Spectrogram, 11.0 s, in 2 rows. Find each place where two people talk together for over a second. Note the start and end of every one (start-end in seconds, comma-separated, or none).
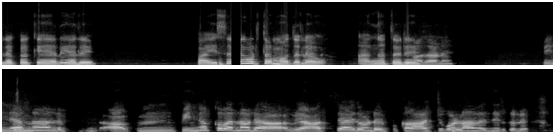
none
